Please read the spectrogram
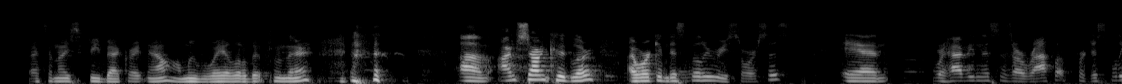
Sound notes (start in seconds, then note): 3.4 chuckles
